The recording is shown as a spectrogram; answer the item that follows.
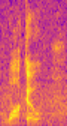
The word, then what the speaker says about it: Waco: in real life the the waco was actually pronounced wacko i think it's the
